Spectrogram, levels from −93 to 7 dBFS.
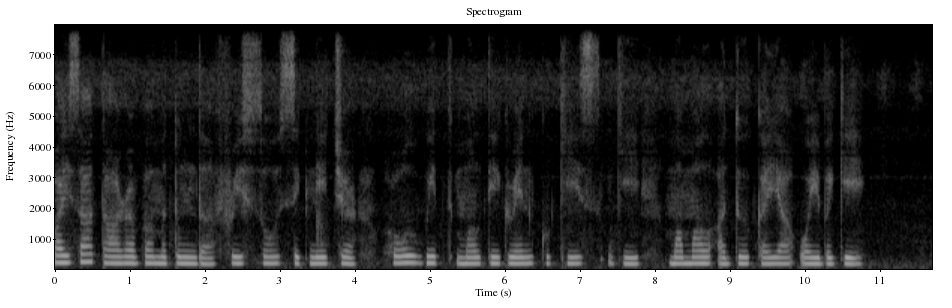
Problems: none marked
